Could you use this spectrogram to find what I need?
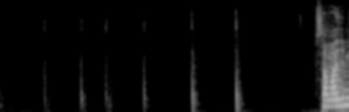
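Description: A pen taps softly on a board.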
